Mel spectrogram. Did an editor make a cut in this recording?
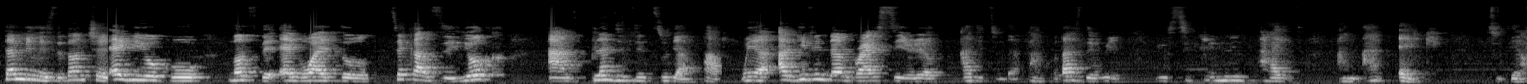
yes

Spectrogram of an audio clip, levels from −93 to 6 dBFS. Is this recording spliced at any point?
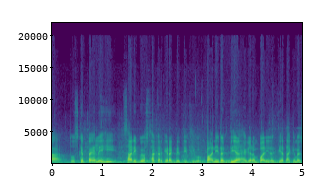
yes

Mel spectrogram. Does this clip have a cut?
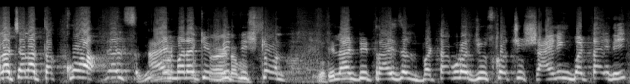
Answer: yes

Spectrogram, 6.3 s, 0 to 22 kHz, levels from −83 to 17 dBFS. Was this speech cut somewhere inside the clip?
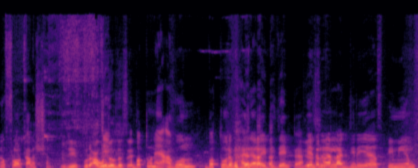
yes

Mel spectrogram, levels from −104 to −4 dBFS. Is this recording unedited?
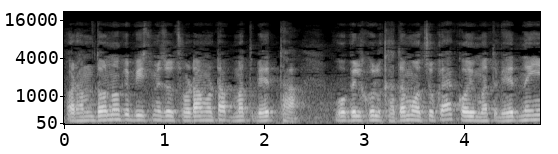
yes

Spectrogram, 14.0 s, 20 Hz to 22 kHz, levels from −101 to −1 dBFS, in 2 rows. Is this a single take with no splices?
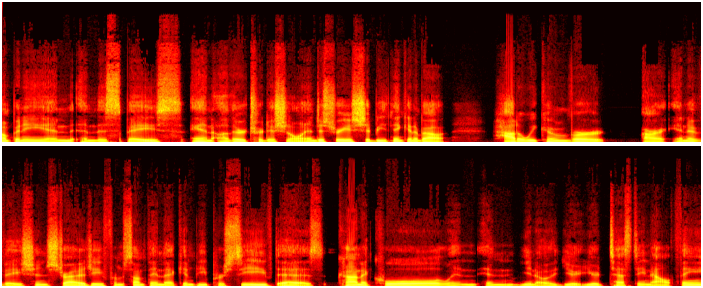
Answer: yes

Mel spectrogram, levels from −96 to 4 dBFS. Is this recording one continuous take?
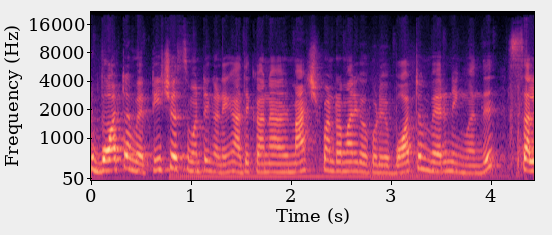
yes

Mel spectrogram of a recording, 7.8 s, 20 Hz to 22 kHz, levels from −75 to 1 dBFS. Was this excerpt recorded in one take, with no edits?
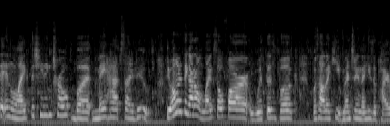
yes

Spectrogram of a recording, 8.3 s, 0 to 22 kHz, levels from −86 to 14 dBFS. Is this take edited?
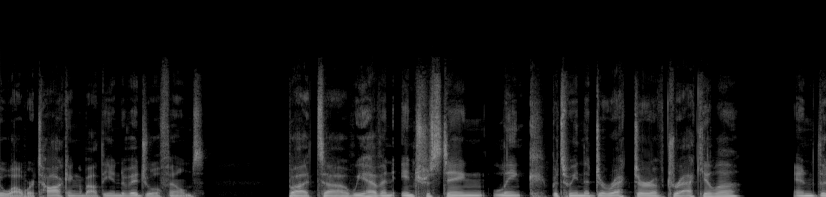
no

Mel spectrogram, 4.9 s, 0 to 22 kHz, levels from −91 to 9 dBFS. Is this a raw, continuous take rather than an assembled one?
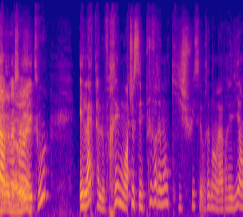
no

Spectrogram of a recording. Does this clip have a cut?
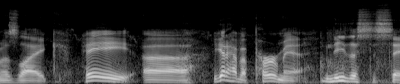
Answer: yes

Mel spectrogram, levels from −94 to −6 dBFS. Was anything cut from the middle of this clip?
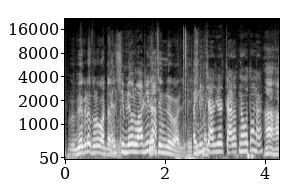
yes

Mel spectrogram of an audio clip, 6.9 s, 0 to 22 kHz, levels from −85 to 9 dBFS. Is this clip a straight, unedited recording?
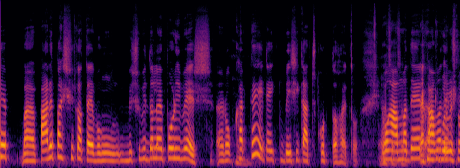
yes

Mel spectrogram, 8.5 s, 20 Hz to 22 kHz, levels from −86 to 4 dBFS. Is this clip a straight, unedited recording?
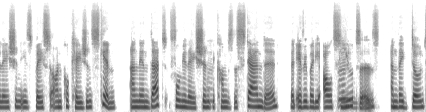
yes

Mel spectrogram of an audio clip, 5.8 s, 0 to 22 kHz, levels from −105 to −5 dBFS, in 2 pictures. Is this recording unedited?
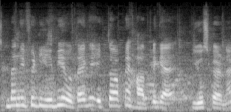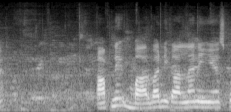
yes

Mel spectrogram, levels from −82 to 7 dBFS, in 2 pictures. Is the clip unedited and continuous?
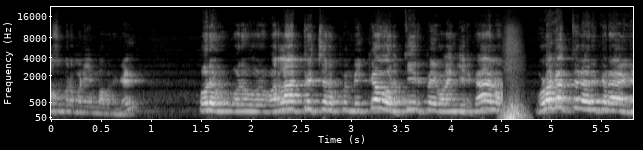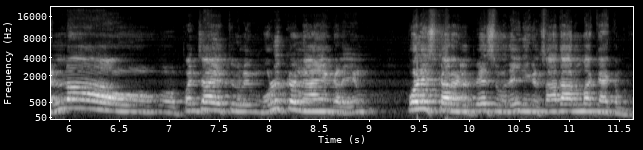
no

